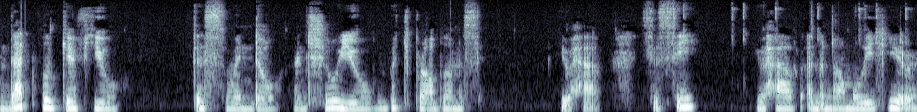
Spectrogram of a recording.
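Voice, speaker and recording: Speaking very slowly with long, frequent pauses, a woman with a fairly low pitch sounds somewhat breathy and uses monotone, flat intonation. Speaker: teaching assistant. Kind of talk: tutorial.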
